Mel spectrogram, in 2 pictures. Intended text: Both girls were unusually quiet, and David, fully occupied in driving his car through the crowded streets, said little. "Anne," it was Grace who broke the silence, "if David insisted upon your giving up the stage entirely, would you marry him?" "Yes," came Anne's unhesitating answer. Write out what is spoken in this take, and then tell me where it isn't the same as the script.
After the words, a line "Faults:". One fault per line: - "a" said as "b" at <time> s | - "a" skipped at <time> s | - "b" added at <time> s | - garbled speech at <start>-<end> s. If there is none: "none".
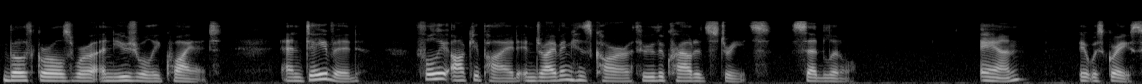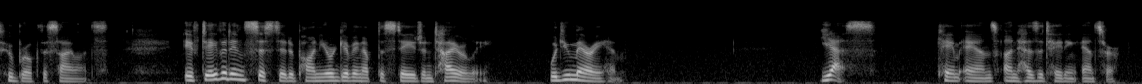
Both girls were unusually quiet, and David, fully occupied in driving his car through the crowded streets, said little. "Anne," it was Grace who broke the silence, "if David insisted upon your giving up the stage entirely, would you marry him?" "Yes," came Anne's unhesitating answer.
Faults:
none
